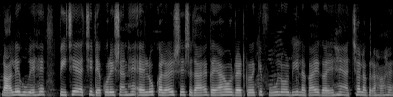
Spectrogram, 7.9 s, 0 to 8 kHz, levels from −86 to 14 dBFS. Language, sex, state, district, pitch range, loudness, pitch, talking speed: Hindi, female, Uttar Pradesh, Jalaun, 200-225 Hz, -30 LUFS, 215 Hz, 205 wpm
